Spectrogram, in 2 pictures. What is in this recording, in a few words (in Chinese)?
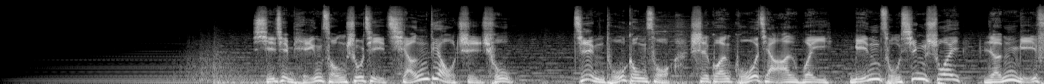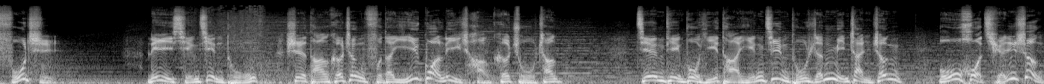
公安大气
